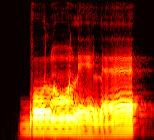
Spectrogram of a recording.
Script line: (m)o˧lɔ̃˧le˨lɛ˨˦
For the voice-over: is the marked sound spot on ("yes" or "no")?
no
